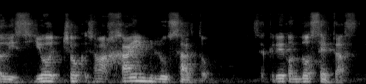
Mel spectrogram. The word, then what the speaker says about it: Luzzatto: Entonces quiero compartir con ustedes una idea de un cabalista del siglo XVIII que se llama Haim Luzzatto. Se escribe con dos Zetas, Luzzatto.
